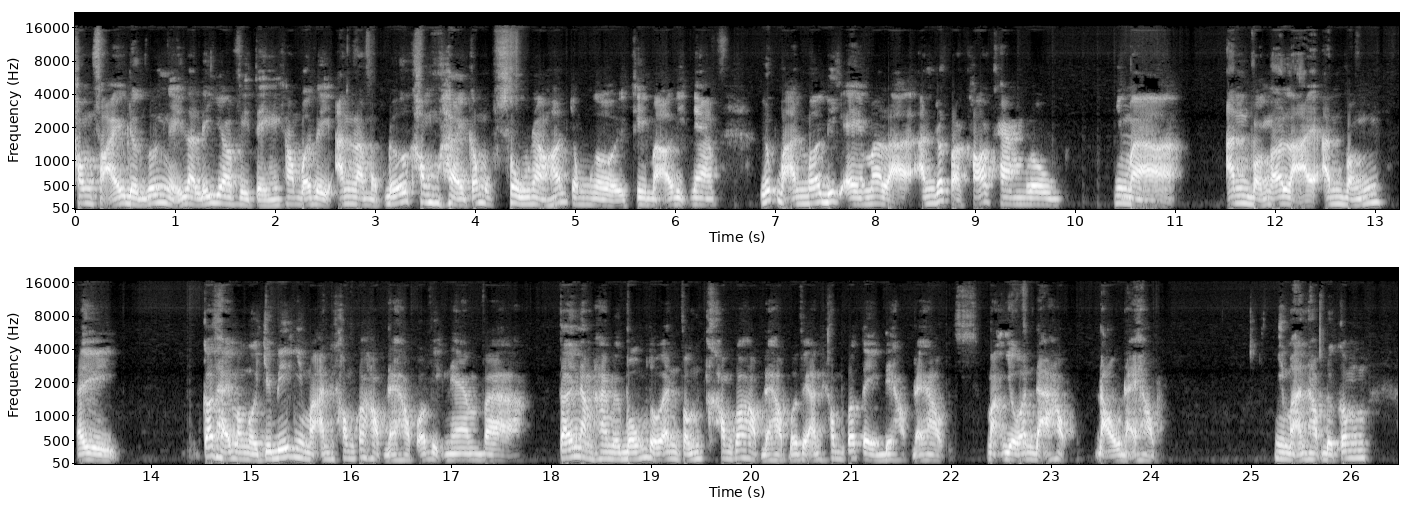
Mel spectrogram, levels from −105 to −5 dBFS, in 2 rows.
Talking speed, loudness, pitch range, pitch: 245 wpm, -13 LUFS, 120-145 Hz, 130 Hz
